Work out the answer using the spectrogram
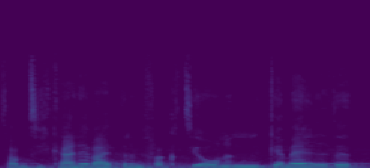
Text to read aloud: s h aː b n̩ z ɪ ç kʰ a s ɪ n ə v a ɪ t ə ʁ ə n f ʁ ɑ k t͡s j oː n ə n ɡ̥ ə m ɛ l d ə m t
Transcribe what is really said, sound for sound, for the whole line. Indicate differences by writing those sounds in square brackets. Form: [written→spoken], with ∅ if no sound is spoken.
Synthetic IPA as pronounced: s h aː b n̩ z ɪ ç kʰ a [s→∅] ɪ n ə v a ɪ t ə ʁ ə n f ʁ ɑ k t͡s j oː n ə n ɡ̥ ə m ɛ l d ə [m→∅] t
